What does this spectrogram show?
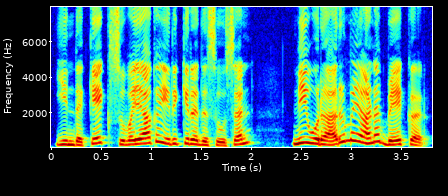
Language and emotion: Tamil, happy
